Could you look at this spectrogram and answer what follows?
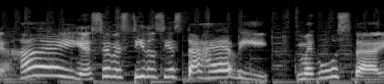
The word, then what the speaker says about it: jevi: Heavy. – And it's not heavy as in heavy in English. – Okay. How would you spell that? – Yeah. I would spell it J E V I.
